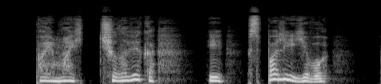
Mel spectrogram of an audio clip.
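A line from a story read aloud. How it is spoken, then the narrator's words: Hoarse rasp. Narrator (Russian): хрипел он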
